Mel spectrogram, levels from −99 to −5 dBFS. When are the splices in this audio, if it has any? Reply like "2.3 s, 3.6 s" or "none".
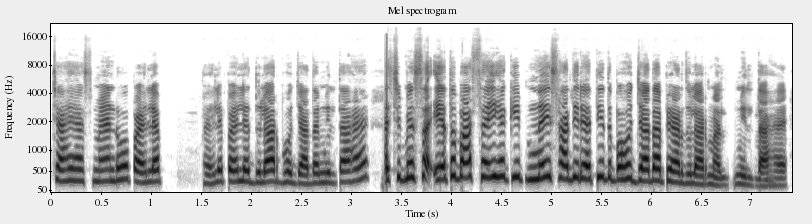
none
